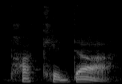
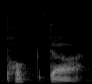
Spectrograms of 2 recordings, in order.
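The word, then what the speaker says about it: פָּקְדָה: And that's important for us because that's telling us you pronounce this pakeda, not pokda.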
